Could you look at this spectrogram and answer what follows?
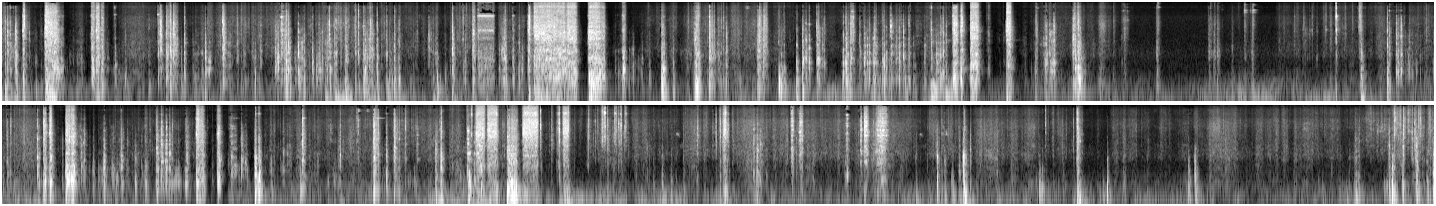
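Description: Hand and cordless tools working steel bolts on a snowcat's differential: short runs of a cordless ratchet, the clicking of a hand ratchet, and bolts and tools clinking and scraping on metal as the pinion nose-cone bolts are taken out. It comes as an uneven string of sharp clicks and clanks, with a longer loud spell about five seconds in.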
